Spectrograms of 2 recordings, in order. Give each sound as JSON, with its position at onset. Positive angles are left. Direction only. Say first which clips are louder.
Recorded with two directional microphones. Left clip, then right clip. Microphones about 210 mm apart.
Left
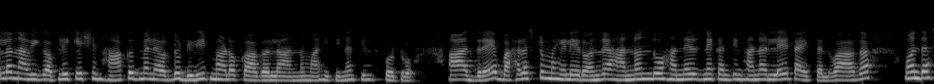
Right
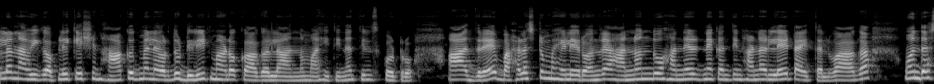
{"t": 0.0, "sound": "speech", "louder": "right 10 dB", "side_deg": -15}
